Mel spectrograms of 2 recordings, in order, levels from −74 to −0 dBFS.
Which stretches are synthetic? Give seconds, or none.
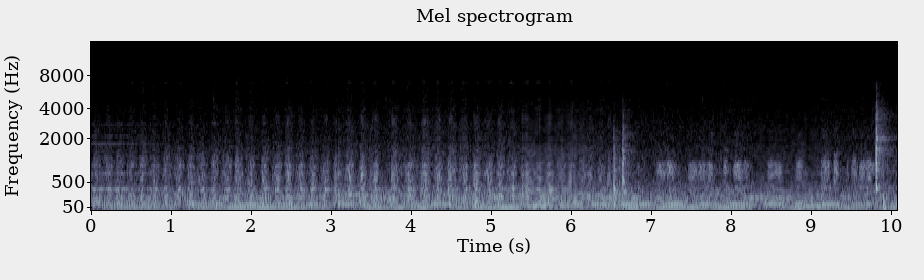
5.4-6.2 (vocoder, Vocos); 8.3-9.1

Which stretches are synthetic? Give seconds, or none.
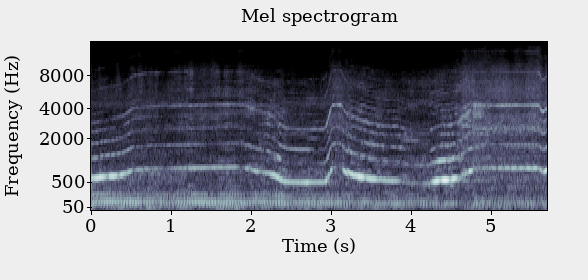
1.2-2.7 (codec, SNAC); 3.2-5.0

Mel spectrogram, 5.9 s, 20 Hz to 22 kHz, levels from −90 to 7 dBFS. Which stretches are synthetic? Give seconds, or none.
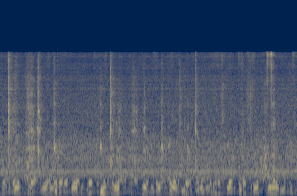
0.0-5.9 (autoencoder, DAC-VAE)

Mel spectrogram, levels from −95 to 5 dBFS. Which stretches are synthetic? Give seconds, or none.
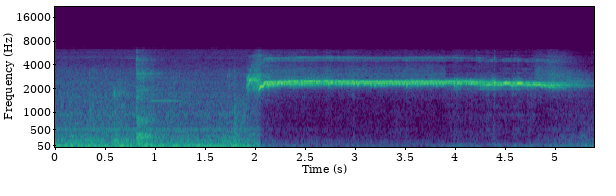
3.9-4.8 (codec, SNAC)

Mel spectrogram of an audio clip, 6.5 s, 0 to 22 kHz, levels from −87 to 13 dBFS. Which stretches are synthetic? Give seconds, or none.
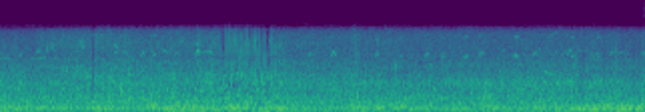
2.2-2.7 (vocoder, BigVGAN v2)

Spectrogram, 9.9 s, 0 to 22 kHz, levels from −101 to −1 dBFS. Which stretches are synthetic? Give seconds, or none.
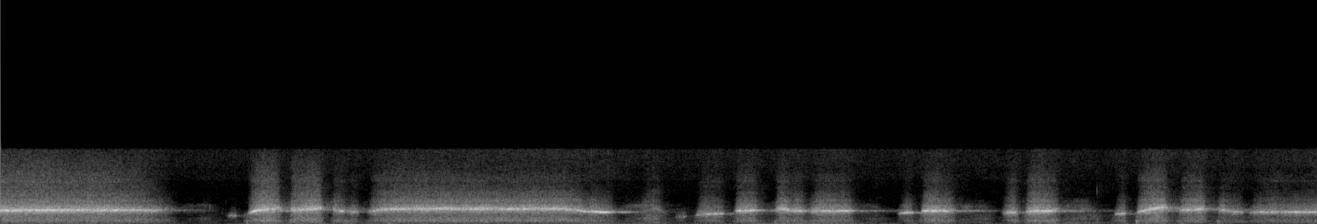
6.1-7.4 (vocoder, BigVGAN v2); 8.3-9.0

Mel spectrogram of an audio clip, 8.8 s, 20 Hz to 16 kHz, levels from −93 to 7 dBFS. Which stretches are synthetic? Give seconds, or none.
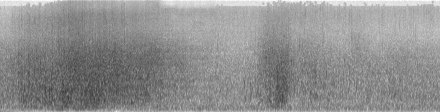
2.3-4.3 (codec, SNAC)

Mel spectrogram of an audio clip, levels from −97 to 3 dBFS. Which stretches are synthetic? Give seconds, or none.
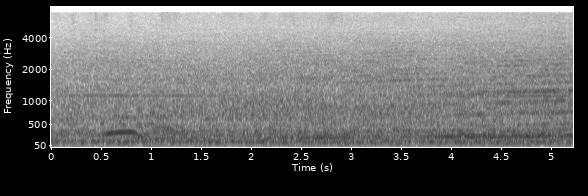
4.1-5.2 (vocoder, Vocos)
